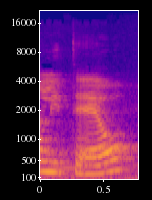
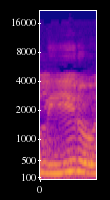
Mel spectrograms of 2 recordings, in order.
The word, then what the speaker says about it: Littell: de um cara chamado jonathan littell ou liro é depende ainda da pronúncia que você preferir chamado as benevolentes e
